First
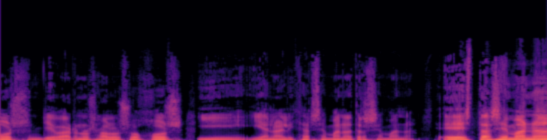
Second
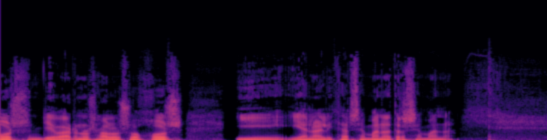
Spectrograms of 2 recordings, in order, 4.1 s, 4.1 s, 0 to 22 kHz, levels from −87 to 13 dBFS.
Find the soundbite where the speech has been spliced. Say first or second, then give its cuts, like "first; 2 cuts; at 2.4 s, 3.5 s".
first; 2 cuts; at 1.4 s, 3.2 s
